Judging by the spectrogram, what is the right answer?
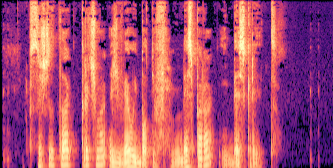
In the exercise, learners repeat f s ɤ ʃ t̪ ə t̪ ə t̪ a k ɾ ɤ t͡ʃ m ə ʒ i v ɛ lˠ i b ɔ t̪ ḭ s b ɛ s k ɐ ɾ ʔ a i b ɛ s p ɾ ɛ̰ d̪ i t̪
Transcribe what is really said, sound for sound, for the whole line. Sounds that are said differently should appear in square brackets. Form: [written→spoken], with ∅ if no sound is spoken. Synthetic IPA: f s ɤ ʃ t̪ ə t̪ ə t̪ a k ɾ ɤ t͡ʃ m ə ʒ i v ɛ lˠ i b ɔ t̪ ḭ [s→f] b ɛ s [k→p] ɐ ɾ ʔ a i b ɛ s [p→k] ɾ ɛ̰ d̪ i t̪

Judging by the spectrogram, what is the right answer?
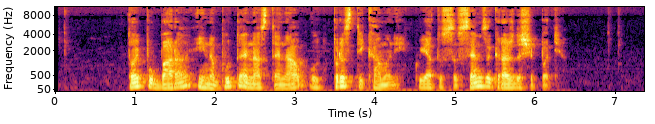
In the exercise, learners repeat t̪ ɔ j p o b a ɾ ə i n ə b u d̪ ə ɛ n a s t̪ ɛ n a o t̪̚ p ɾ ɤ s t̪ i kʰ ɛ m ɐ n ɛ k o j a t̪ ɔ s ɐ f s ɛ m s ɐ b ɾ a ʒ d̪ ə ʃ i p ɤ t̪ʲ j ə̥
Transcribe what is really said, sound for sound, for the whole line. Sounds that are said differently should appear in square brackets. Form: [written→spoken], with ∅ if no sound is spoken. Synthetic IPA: t̪ ɔ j p o b a ɾ ə i n [ə→ɐ] b u [d̪→t̪] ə ɛ n a s t̪ ɛ n a o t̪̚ p ɾ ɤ s t̪ i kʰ [ɛ→a] m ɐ n [ɛ→i] k o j a t̪ [ɔ→o] s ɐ f s ɛ m [s→z] ɐ [b→ɡ] ɾ a ʒ d̪ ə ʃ [i→ɛ] p ɤ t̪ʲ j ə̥

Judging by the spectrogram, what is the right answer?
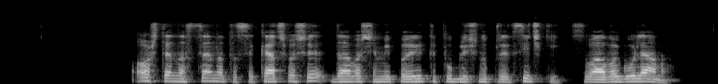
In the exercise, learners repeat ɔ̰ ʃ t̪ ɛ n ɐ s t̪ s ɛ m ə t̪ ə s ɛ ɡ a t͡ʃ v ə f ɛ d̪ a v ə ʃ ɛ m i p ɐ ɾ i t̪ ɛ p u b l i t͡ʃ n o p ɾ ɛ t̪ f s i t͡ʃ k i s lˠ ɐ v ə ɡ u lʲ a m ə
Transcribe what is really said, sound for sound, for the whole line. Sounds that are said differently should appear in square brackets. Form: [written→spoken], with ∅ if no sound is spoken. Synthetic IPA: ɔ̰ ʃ t̪ ɛ n ɐ s t̪ s ɛ [m→n] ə t̪ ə s ɛ [ɡ→k] a t͡ʃ v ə [f→ʃ] ɛ d̪ a v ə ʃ ɛ m i p ɐ ɾ i t̪ ɛ p u b l i t͡ʃ n o p ɾ ɛ t̪ f s i t͡ʃ k i s lˠ [ɐ→a] v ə ɡ [u→o] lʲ a m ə

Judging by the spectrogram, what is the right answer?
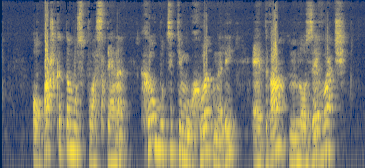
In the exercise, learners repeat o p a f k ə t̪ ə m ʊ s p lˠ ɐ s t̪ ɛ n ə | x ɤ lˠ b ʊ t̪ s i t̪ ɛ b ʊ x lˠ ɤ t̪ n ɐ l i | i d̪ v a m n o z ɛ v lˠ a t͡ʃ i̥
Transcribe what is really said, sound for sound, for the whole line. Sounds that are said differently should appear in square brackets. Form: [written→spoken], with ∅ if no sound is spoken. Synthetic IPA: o p a [f→ʃ] k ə t̪ ə m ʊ s p lˠ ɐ s t̪ ɛ n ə | x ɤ lˠ b ʊ t̪ s i t̪ ɛ [b→m] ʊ x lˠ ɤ t̪ n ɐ l i | [i→ɛ] d̪ v a m n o z ɛ v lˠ a t͡ʃ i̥

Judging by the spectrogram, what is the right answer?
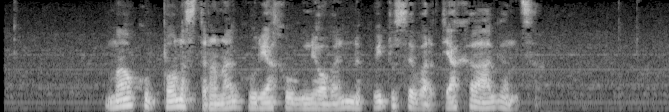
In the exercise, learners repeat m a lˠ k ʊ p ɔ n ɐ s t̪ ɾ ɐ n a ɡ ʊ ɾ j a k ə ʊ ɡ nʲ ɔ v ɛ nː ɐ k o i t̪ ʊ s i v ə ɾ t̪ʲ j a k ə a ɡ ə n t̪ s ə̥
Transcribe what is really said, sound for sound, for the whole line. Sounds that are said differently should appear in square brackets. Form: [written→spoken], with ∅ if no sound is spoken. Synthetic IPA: m a lˠ k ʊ p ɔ n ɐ s t̪ ɾ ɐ n a ɡ ʊ ɾ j a [k→x] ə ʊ ɡ nʲ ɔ v ɛ nː ɐ k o i t̪ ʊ s [i→ɛ] v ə ɾ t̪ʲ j a [k→x] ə a ɡ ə n t̪ s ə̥

